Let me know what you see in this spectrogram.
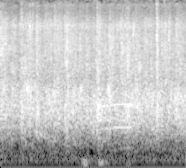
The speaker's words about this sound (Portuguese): Uma salva de palmas.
